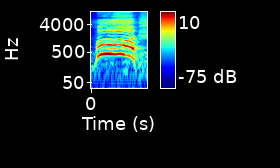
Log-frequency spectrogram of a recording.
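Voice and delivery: shrill high scream; crowd scream. Retold or imitated. Moviegoers at jump scare, high scream. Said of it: "the whole crowd's like".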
